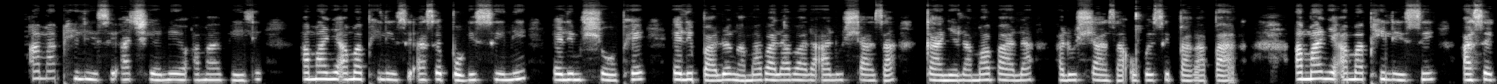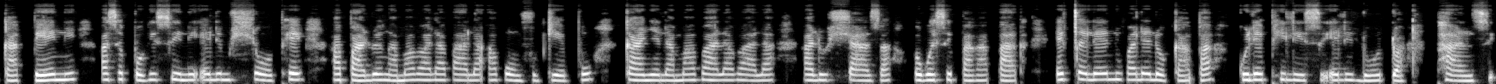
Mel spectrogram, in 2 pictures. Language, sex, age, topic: North Ndebele, female, 18-24, health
